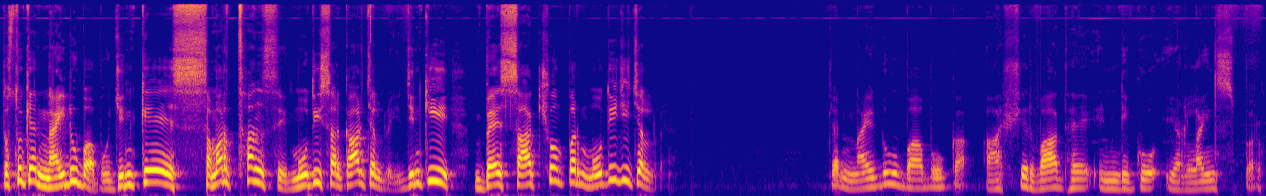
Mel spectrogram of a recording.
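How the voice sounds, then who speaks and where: Emphatic high-voiced male commentator. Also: lively intonation, a little slow, gravelly, mellow. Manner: emphatic, rhetorical questions, repeats key phrases. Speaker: YouTube political commentator. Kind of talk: political commentary monologue.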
